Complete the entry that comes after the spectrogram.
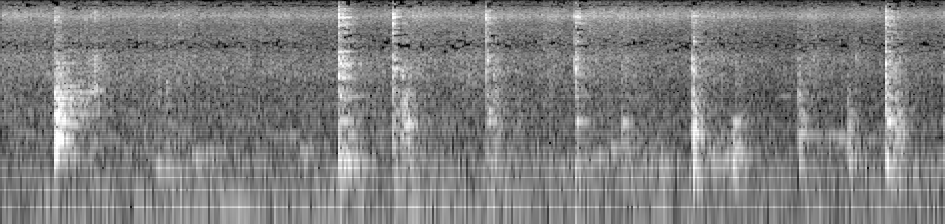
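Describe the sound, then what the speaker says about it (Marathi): Coriander sizzles in hot oil in a pan over a wood-fired clay stove, with a steady frying hiss and a series of sharp spoon scrapes and clinks as it is stirred at irregular intervals. "त्यामुळे मी खूप जास्त अशी तेलामध्येच परतून घेते"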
